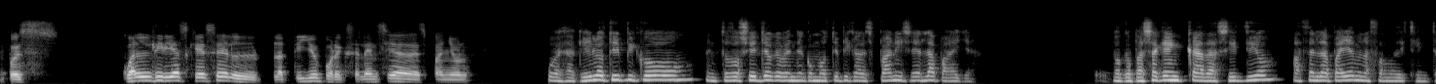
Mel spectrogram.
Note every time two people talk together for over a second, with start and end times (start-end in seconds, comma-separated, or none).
none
